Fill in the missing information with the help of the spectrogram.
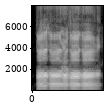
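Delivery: put-on stuck Baltimore accent stammer; mock Baltimore reader stalling. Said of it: "he reads it out and goes".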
